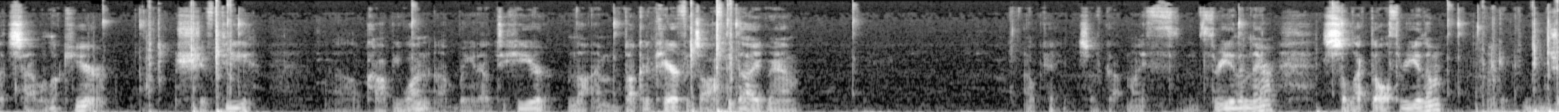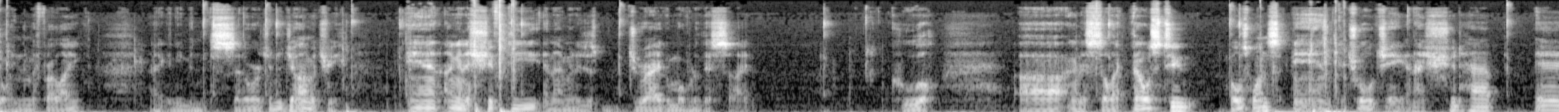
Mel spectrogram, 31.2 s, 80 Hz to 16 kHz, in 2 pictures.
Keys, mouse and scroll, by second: 2.3 shift+d, 4.1-5.4 drag, 5.7 click, 7.2 shift+d, 8.9-10.2 drag, 13.3-14.5 drag, 15.5 ctrl+j, 18.7 click, 19.4-20.6 middle drag, 20.6 shift+d, 21.8-23.4 drag, 26.5-30.3 drag, 28.8 ctrl+j, 30.7-31.1 drag.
